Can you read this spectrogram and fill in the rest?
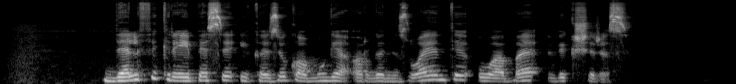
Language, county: Lithuanian, Kaunas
